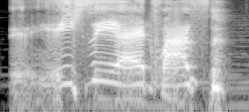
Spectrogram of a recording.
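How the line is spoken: Cried out. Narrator (German): schrie Siegundel auf

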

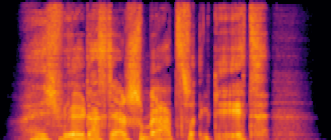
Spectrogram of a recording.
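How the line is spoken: Croaking. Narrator (German): krächzte er

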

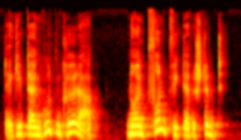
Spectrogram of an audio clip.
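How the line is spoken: Said loudly. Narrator (German): sagte laut

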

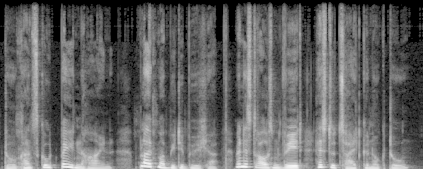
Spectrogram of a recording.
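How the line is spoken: Father, approving. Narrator (German): sein Vater sagte anerkennend

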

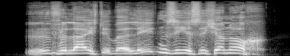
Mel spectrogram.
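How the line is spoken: Little man calling after. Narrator (German): rief das Männlein ihnen hinterher

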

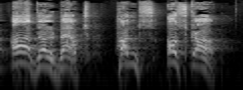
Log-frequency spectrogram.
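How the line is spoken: Thundering male voice. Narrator (German): donnerte eine Männerstimme

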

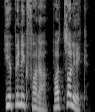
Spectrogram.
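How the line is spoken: Called out. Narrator (German): rief Störtebeker

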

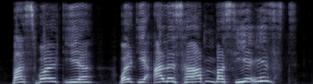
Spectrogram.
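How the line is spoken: Shouting again. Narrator (German): schrie von Neuem

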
